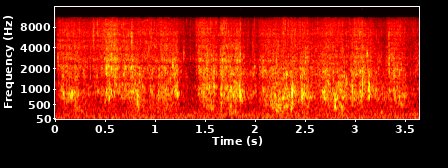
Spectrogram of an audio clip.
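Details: Splashing and sloshing water fills the recording, with no animal voice heard.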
